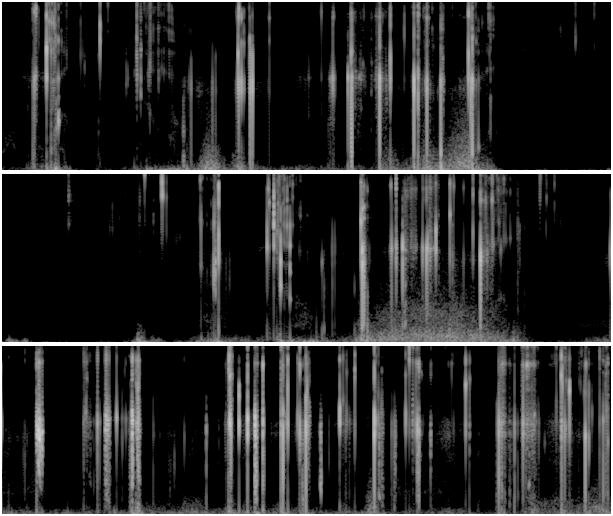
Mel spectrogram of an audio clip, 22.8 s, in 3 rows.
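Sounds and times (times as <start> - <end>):
ear licking ASMR: 4.0 - 6.1, 10.1 - 14.1, 15.1 - 22.8
ear cleaning ASMR: 12.1 - 13.8, 15.2 - 22.8.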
